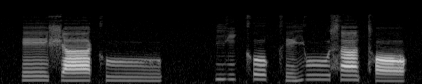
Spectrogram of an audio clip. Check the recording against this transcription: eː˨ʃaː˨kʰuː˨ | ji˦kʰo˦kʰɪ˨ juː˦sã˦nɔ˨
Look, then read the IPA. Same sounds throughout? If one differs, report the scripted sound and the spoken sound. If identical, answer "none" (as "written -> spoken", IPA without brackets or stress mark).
n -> tʰ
